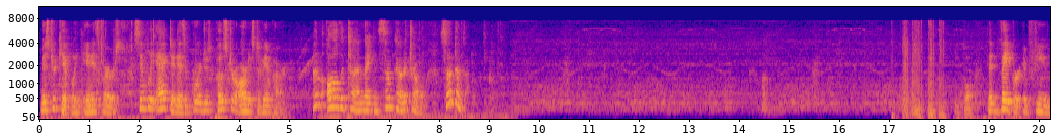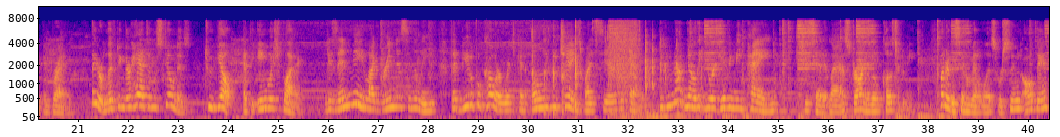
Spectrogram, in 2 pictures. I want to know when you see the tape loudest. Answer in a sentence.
The loudest moment of the tape is at 32 seconds.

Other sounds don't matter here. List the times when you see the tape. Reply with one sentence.
You can hear the tape from 1.2 to 2.3 s, from 17.0 to 18.1 s and from 31.6 to 32.3 s.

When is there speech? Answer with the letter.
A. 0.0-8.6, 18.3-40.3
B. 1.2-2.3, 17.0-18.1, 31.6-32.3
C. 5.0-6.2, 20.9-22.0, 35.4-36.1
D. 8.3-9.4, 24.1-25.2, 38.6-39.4
A.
